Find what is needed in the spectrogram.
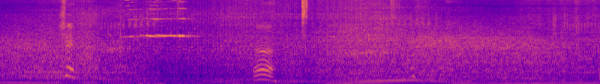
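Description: A passenger van driving past on the road, heard as a steady low engine rumble, with a short shout about a second in and another about three and a half seconds in.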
